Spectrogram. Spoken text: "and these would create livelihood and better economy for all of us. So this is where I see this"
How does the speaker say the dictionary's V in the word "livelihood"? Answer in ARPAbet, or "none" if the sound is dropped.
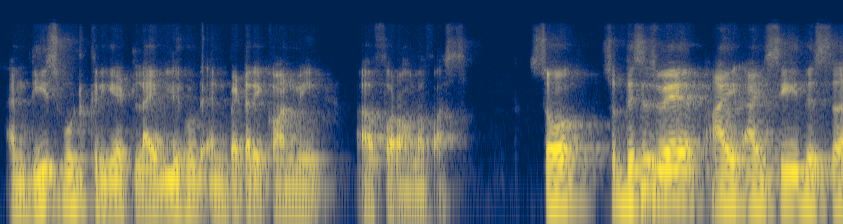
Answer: B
